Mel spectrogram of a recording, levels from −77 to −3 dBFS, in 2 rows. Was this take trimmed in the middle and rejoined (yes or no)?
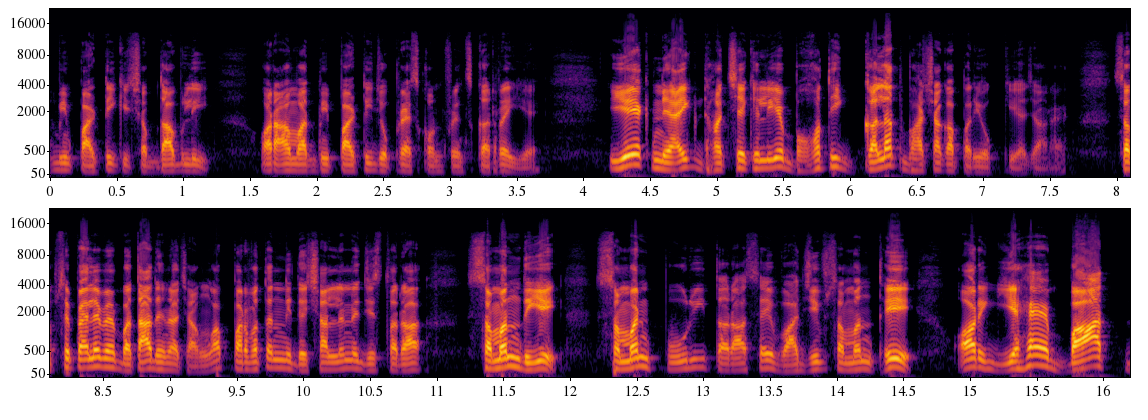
no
